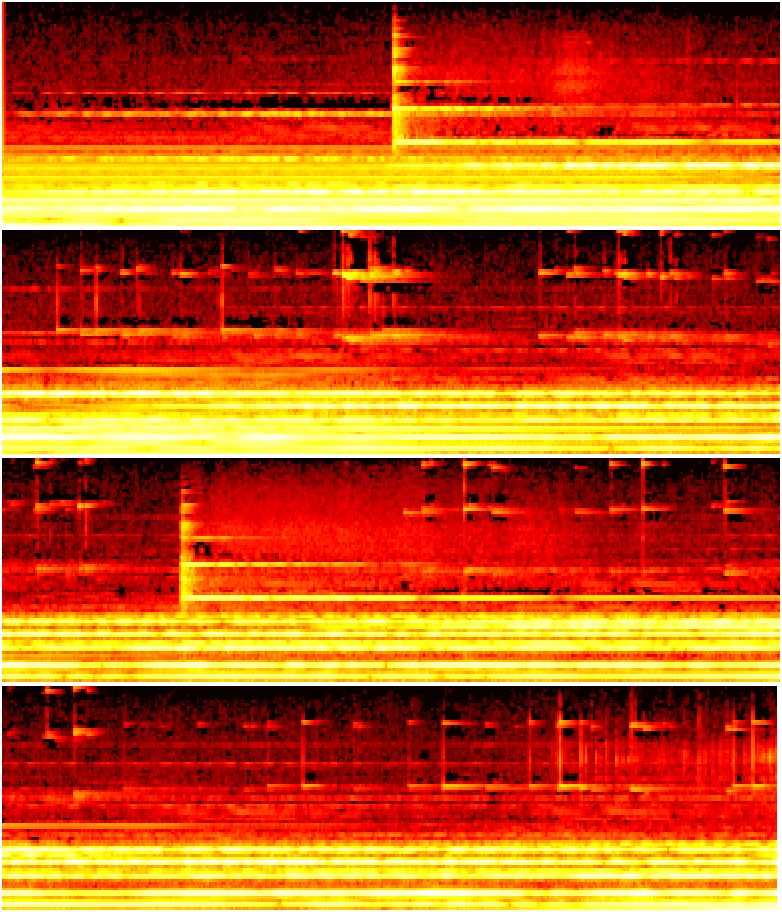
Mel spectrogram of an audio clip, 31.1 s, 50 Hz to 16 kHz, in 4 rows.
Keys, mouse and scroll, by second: 1.2-1.6 scroll down 1, 1.9-4.0 middle drag, 2.2 scroll up 1, 2.7-3.4 scroll up 2, 4.0-12.7 drag, 12.5 scroll down 1, 12.7-15.9 middle drag, 13.0 scroll down 1, 14.0-15.4 scroll up 2, 15.4-15.9 scroll up 1, 15.9 click, 16.5 scroll down 2, 16.7-19.7 middle drag, 20.7 click, 22.0-23.4 middle drag, 23.4 scroll up 2, 23.4 click, 24.9-26.0 middle drag, 26.0 r, 30.1 ctrl+r.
